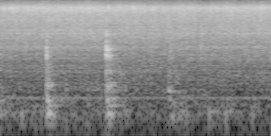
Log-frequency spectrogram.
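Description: An egg cooking with spices in a pan gives off a steady, close sizzle, with two or three sharper scraping stirs standing out against the hiss.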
